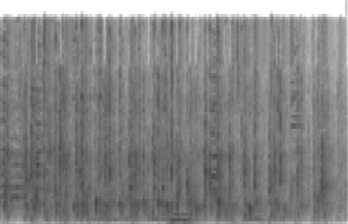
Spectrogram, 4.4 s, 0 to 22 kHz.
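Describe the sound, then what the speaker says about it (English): A crowd applauds at an 80th birthday party, steady mid-level clapping that continues for several seconds with voices mixed in. "That deserves a round of applause."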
